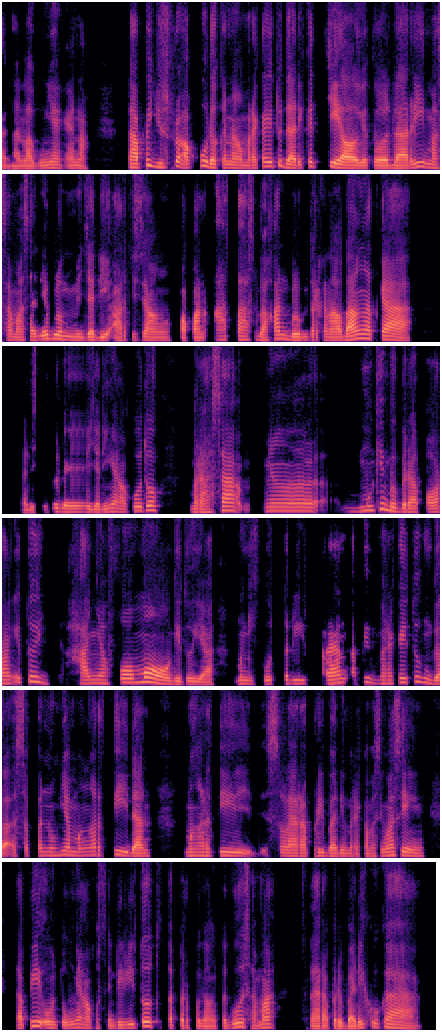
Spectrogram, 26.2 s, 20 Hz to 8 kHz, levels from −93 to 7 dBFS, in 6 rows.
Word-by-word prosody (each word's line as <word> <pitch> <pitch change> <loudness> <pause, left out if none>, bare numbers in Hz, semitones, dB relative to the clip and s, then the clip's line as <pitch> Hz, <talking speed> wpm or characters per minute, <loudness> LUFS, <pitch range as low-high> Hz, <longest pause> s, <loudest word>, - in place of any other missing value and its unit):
dan 115 0 -4
lagunya 130 +4 -2
yang 130 0 -4
enak. 120 - -8 0.4
Tapi 175 +10 +5
justru 180 +3 -1
aku 170 +6 +3
udah 165 - +7
kenal 145 -3 0
mereka 130 +8 -1
itu 200 - -5
dari 140 0 +4
kecil 175 -11 +6
gitu 125 0 +3
loh, - - -2
dari 125 +10 +3
masa-masa 140 -4 -3
dia 180 - +3
belum 175 -6 +1
menjadi 135 0 +1
artis 130 +1 -4
yang 130 0 0
papan 130 0 +1
atas 155 -1 -4
bahkan 180 +9 0
belum 135 -2 +2
terkenal 140 -2 +1
banget 190 +6 +5
Kak. 145 -7 +5 0.5
Nah - - -8
di 120 - -6
situ 125 +6 -13
deh, 140 -2 0
jadinya 135 +4 -1
aku 185 +7 -2
tuh 215 -1 +2 0.3
merasa 150 +9 +1 0.2
nye 180 0 -3 0.7
mungkin 185 - -3
beberapa 150 -4 +1
orang 165 +4 0
itu 240 +4 -1 0.5
hanya 165 +2 -1
FOMO 195 -4 +5
gitu 130 +1 -2
ya, 120 -1 0 0.2
mengikuti 150 +2 -6
trend 175 +4 +1
tapi 180 +4 -9
mereka 165 +4 -4
itu 220 +4 -4
enggak 165 -9 0
sepenuhnya 165 +2 -5
mengerti 175 +3 -4
dan 135 -1 +4 0.4
mengerti 155 -1 -2
selera 135 -2 -1
pribadi 130 -3 -2
mereka 125 -1 -7
masing-masing. 150 -1 -1 0.3
Tapi 210 +11 +2
untungnya 140 +2 -1
aku 135 - -15
sendiri 135 +3 -3
itu 210 - +7
tetap 135 -10 -6
berpegang 120 -1 -2
teguh 165 +10 +1
sama 155 +5 0 0.3
selera 115 0 -1
pribadiku 130 +8 +1
Kak. 135 -9 0
150 Hz, 165 wpm, -23 LUFS, 130-170 Hz, 0.7 s, udah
